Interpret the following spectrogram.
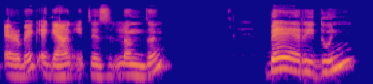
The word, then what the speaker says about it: باردٌ: باردٌ. Here I pronounced the sound of un because I followed it directly with the following word.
